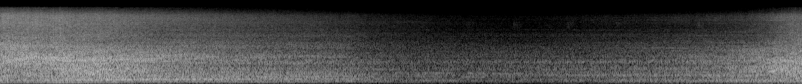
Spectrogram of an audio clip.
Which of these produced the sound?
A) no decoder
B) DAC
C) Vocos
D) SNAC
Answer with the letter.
A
